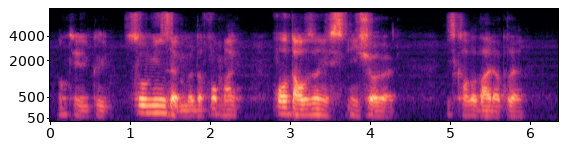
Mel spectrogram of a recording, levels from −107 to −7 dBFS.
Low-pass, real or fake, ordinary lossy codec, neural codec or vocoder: 7.2 kHz; fake; AAC, 32 kbps; codec, 24 kHz, 6 kbps, HILCodec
